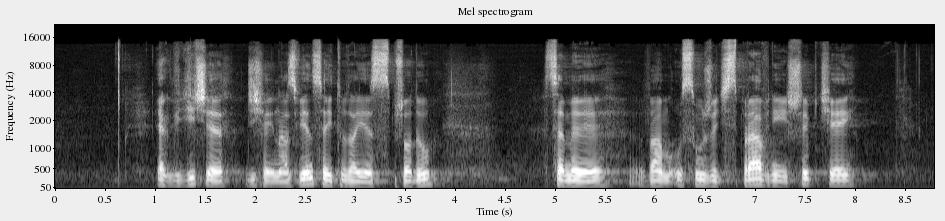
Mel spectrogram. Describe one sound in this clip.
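A man speaks loudly through a microphone in an echoing hall.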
